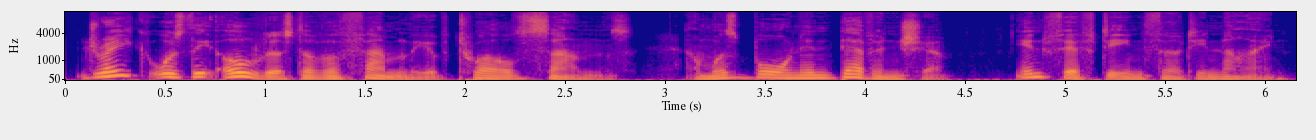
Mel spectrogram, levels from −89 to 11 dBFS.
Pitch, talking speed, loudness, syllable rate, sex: 110 Hz, 185 wpm, -20 LUFS, 5.3 syllables/s, male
